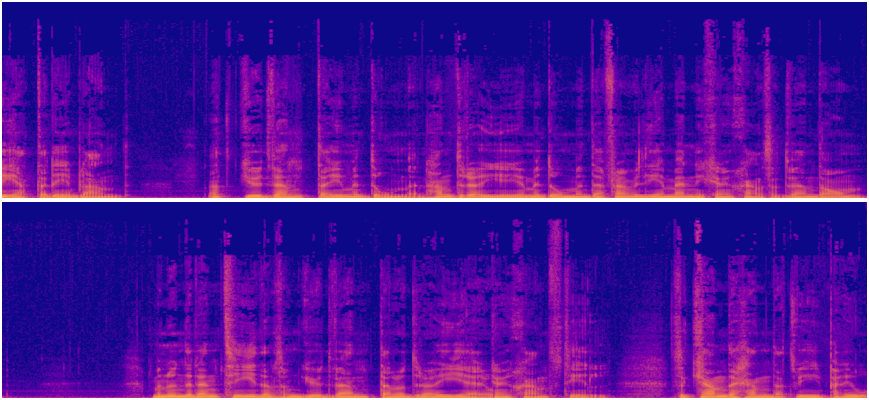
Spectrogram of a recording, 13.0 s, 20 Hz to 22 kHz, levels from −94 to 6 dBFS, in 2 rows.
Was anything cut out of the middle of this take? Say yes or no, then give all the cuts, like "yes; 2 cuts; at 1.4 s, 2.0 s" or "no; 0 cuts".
yes; 1 cut; at 10.2 s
